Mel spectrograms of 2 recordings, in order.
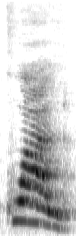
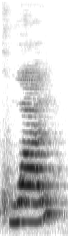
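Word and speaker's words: cuál: And the U is pronounced as almost like our W. Wa. So this is cual. Cuantos. You don't say cual. You don't say cuantos. You say cual.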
